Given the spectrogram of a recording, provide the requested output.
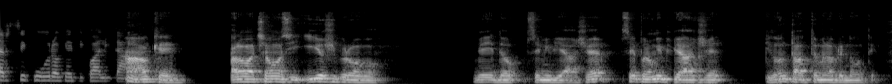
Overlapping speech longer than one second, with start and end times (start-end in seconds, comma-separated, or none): none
